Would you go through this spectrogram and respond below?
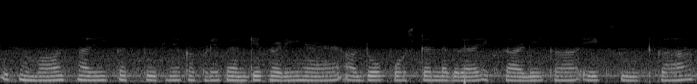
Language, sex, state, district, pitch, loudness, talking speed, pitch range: Hindi, female, Bihar, Gopalganj, 195 Hz, -32 LUFS, 180 wpm, 190-195 Hz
